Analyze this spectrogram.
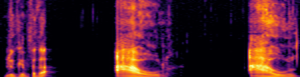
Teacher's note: It's called um a glottal reinforcement, right? Because there's a glottal stop at the beginning of the word.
